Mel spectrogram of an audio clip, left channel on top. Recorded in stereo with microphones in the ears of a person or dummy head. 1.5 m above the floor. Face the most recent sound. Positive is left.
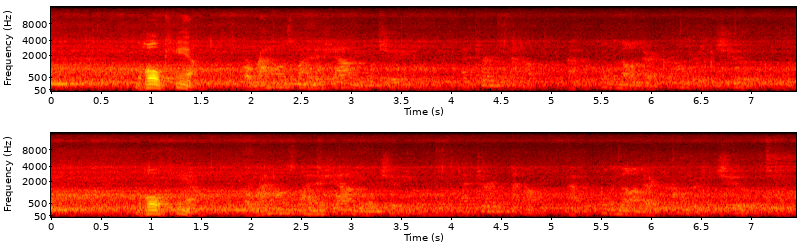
turn(degrees=40)  # may be behind; listen again after turning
